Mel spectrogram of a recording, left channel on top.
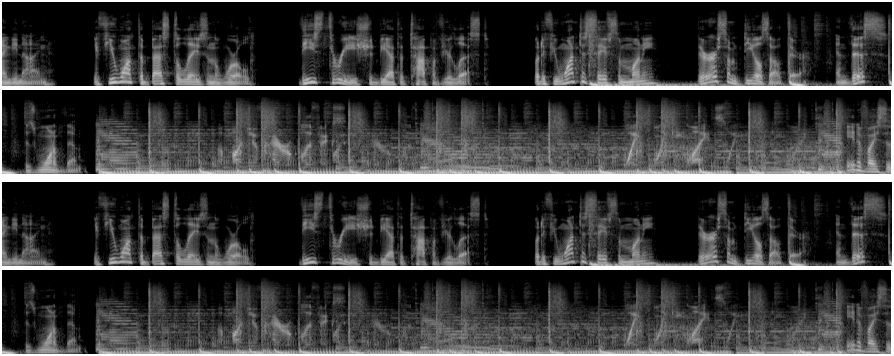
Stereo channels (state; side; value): quieter; right; 4.1 dB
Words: If you want the best delays in the world, these three should be at the top of your list. But if you want to save some money, there are some deals out there, and this is one of them. A bunch of hieroglyphics. White blinking lights. Ttap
